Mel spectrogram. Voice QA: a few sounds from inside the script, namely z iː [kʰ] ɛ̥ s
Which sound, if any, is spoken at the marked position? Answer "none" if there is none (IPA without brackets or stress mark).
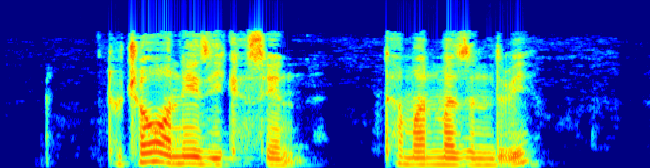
kʰ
